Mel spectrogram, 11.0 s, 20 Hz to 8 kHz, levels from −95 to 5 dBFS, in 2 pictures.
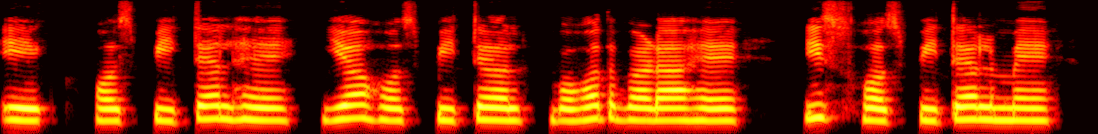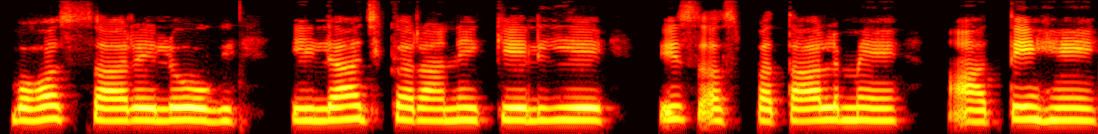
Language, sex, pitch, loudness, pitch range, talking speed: Hindi, female, 235 Hz, -18 LUFS, 230-245 Hz, 125 wpm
